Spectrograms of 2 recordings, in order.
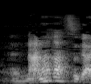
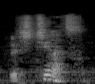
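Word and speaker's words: しちがつ: 이 중에서 월을 셀 때는 4월은 용가츠가 아니라 시가츠라고 하고 7월은 나나가츠가 아니라 시치가츠 이렇게 발음하는데 조심하시고 물론 7월을 나나가츠 해도 알아듣게 하죠.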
